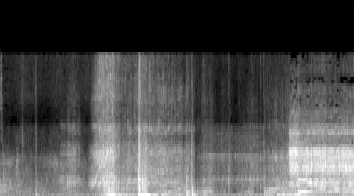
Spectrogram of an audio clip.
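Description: Toy remote-control stunt car's small electric motor running in short spurts, with a sharp knock a little under two seconds in. Background music comes back near the end.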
